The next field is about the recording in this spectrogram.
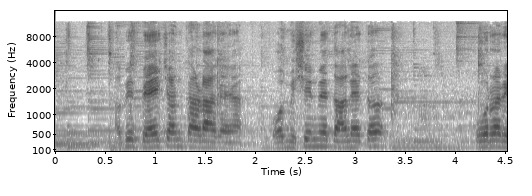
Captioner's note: non-english speech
